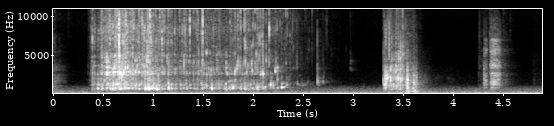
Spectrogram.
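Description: Tamarind water poured into a bowl in the cooking game Venba, a close splashing pour lasting a couple of seconds followed by two short trickling spills, with quiet room tone between.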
